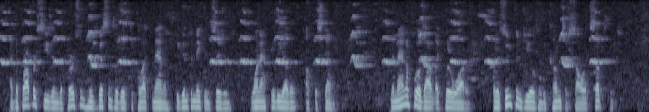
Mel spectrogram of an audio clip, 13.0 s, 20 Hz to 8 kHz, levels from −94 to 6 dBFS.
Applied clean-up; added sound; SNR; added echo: classical method log-MMSE.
